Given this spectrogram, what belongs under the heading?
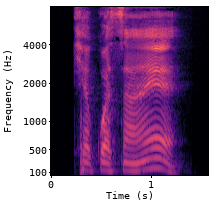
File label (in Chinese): "thih4kueh4sang1ghae1", 玉環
